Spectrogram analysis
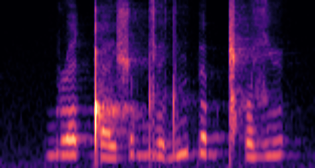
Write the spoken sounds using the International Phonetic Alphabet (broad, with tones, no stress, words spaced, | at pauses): bɹɛ˧ǃɛ˨ɪ̯ ʃo˧bdʲɤ˨ɪ̯dɛ˦nʲ pɛ˦bǁʰo˧zʲʉ˦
